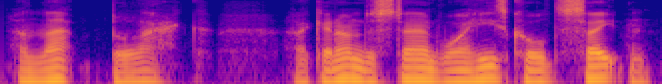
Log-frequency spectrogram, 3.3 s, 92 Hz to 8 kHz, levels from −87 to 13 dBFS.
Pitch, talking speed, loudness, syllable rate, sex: 100 Hz, 200 wpm, -16 LUFS, 5.5 syllables/s, male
